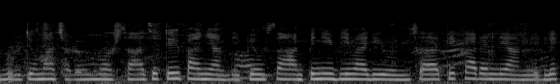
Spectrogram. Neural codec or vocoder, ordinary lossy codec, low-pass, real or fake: none; MP3, 32 kbps; 7.2 kHz; real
